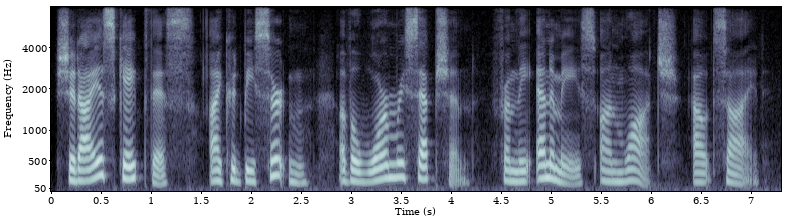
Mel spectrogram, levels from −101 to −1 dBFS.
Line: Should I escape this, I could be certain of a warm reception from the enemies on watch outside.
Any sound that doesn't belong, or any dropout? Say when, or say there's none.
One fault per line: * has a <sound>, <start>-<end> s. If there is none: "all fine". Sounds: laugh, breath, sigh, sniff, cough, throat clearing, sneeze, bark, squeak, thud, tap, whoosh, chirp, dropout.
all fine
